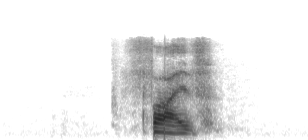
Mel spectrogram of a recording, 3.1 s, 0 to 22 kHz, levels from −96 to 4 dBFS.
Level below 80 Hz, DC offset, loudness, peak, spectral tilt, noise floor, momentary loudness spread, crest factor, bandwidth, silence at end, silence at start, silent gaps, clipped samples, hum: -68 dBFS; under 0.1%; -20 LUFS; -4 dBFS; -2.5 dB/octave; -89 dBFS; 22 LU; 22 dB; 7.4 kHz; 1 s; 1.4 s; none; under 0.1%; none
